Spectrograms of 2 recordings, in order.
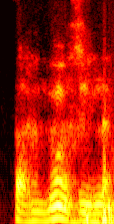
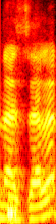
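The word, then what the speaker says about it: نُزِّلَت: Nuzilat. Maka diturunkan. Nuzilat. Yaitu. Jadi bukan nazalat membacanya lagi. Nuzilat. Nuzilat. Ya dibaca Ibu Iti tadi. Maka aku turunkannya. Dikasih tasdid.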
